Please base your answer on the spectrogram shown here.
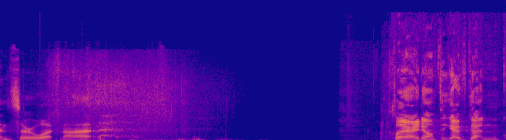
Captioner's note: wind whooshing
